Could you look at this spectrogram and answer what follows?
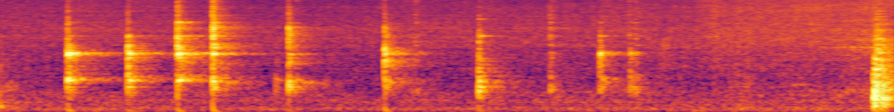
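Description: Vegetables are sautéed in a pan as the base for sauerkraut soup, with a utensil knocking and scraping in sharp, irregular clicks about a dozen times over a faint background sizzle.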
